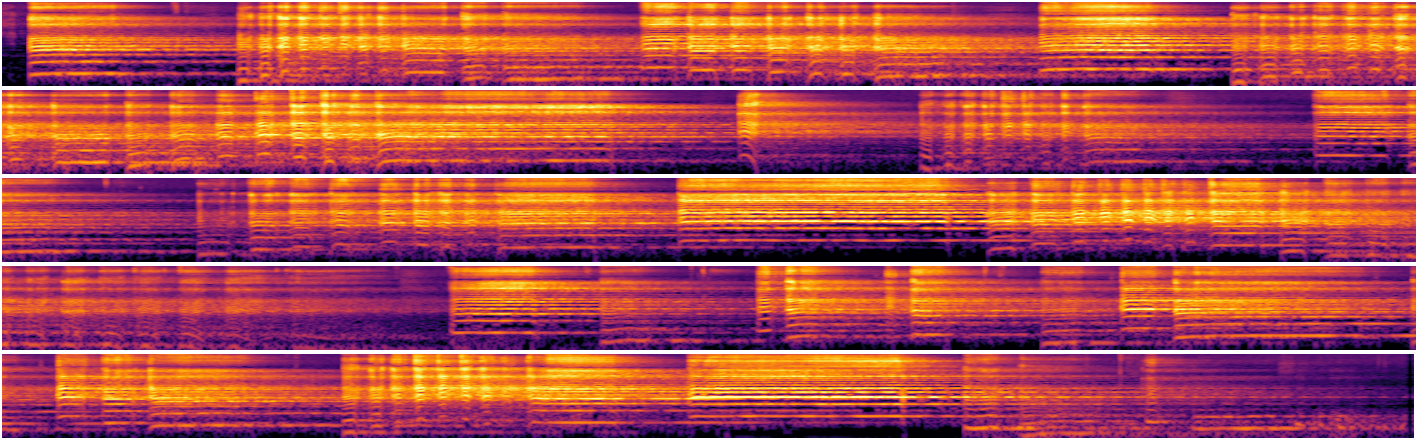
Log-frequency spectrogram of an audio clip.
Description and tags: FX A a a a singing computer
abstract, ambiance, ambient, digital, dull, effect, electric, electronic, freaky, future, fx, lo-fi, loop, machine, noise, sci-fi, sfx, sound, sound-design, sounddesign, soundeffect, strange, weird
